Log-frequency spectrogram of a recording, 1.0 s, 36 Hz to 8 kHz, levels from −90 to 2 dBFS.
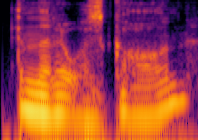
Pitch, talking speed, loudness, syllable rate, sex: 105 Hz, 300 wpm, -18 LUFS, 6.2 syllables/s, male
